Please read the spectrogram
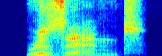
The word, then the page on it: resent: British English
